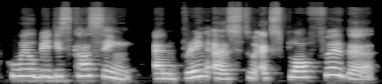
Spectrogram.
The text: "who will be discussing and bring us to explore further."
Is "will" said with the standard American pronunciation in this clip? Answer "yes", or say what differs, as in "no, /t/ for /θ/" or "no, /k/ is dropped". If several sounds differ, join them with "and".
yes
